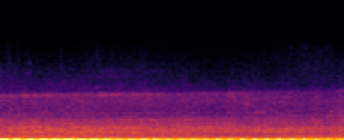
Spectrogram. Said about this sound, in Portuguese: Olha um comboio.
